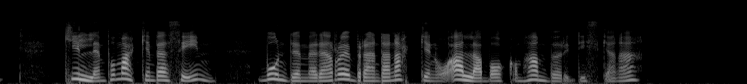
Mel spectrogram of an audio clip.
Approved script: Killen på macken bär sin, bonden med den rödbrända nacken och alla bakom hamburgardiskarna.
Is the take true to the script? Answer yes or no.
yes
